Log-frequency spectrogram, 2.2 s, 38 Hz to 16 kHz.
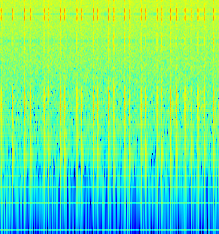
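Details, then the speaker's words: Speaker paired with a Sansui FR-1080 turntable system, tested by scratching its wires on a 1.5 V battery before hookup: crisp little crackles in quick pairs, showing the speaker is good, neither open nor shorted. "hear that that way you know the speaker is good it's not open or shorted and you do that on both before you hook it up"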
